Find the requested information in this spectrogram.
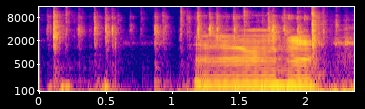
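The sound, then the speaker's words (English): Typing on a computer keyboard gives rapid, irregular clicks and taps at moderate loudness. A voice then talks over the continuing keystrokes. “I can't type and speak at the same time”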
